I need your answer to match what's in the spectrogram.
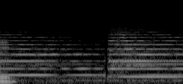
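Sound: cathedral church bell ringing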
